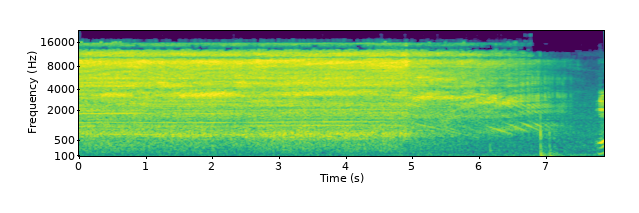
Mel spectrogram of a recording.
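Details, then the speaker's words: Fully restored antique Signal Type OB-4 oil can electric drill, around 1700 rpm, final run after refinishing: smooth even high-pitched whine held steady about five seconds, then coasting down, distinctly old-sounding; healthy motor. "But there's something about this motor and the sound of the speed. It's just, sounds old. It sounds really old."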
